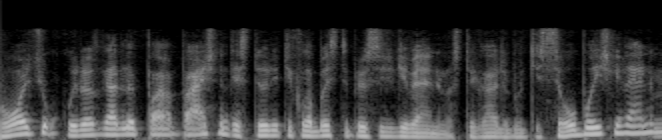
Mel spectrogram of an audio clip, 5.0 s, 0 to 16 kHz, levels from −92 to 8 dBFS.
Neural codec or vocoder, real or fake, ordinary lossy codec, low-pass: codec, 16 kHz, 1.1 kbps, Voila-Tokenizer; fake; AAC, 96 kbps; 7.2 kHz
